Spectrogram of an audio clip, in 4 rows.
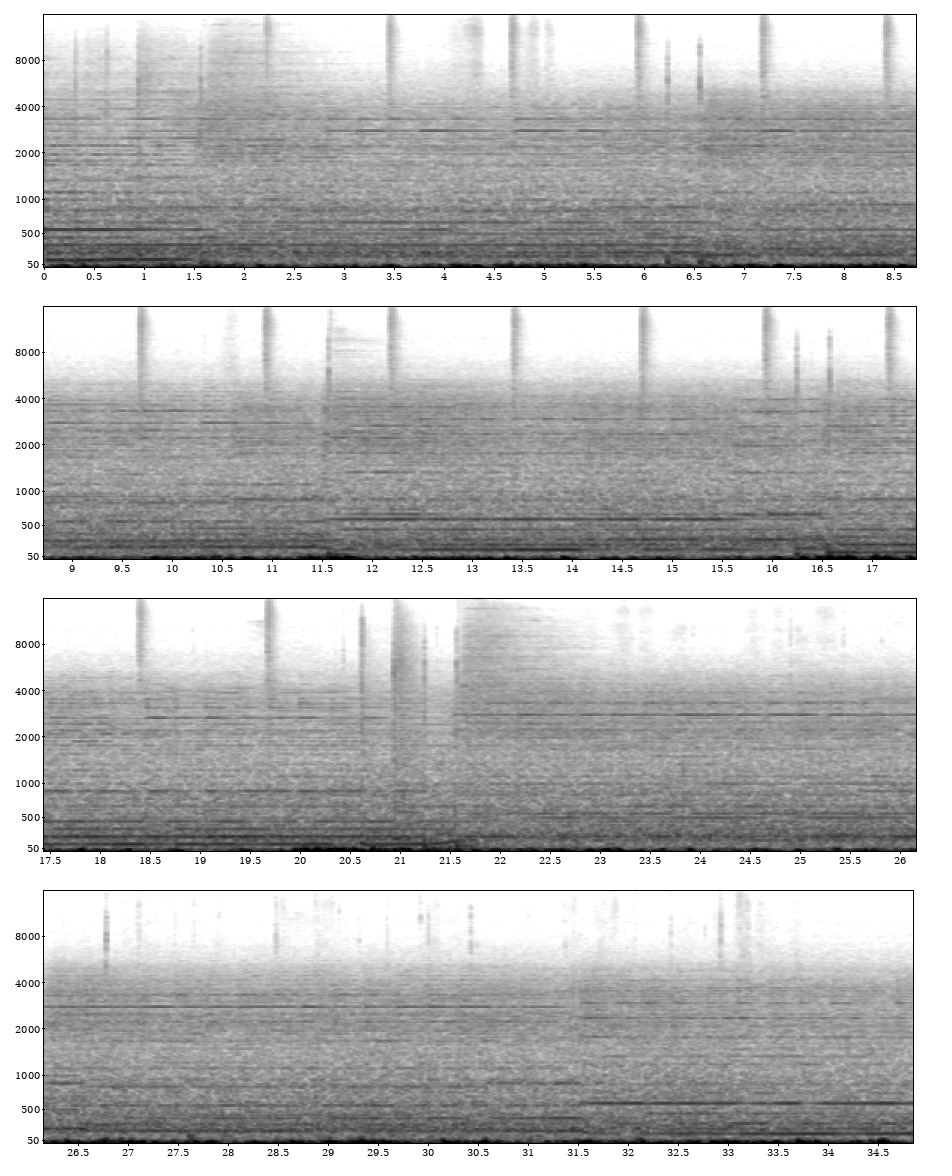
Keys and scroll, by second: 20.4 space, 30.9 ctrl+=.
